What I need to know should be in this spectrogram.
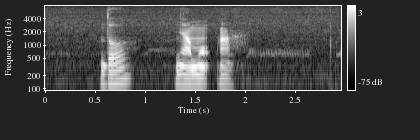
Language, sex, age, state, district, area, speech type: Santali, male, 30-45, Jharkhand, East Singhbhum, rural, spontaneous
